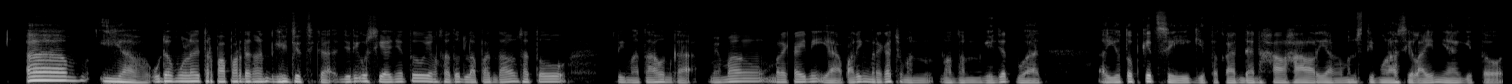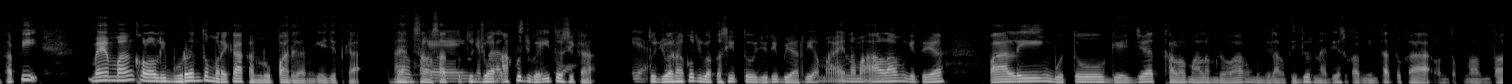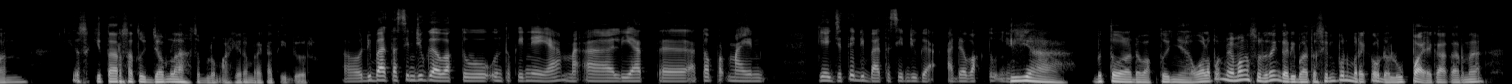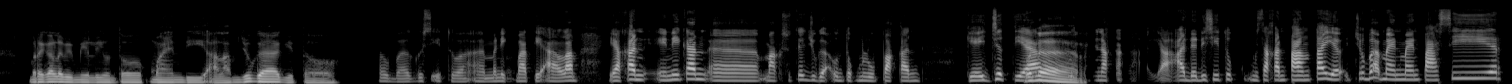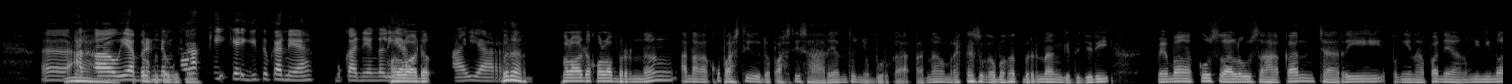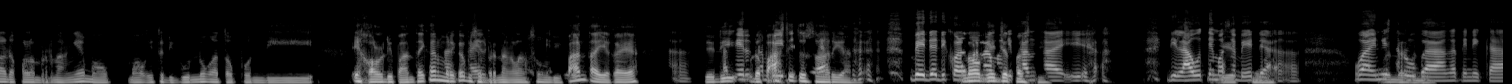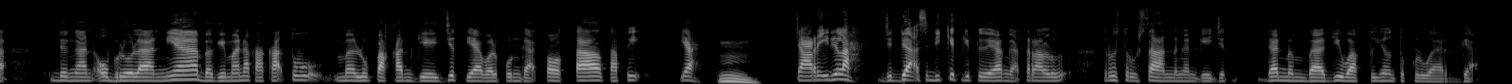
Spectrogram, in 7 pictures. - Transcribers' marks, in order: other background noise; chuckle; laughing while speaking: "iya"
- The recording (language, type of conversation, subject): Indonesian, podcast, Bagaimana cara kamu menyingkirkan gawai dan benar-benar hadir menikmati alam?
